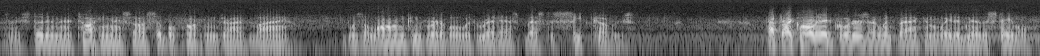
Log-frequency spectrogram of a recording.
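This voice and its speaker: An actor playing a hard-boiled, wisecracking private operator in a deadpan, sardonic, clipped 1940s radio noir style. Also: male voice, very deep voice, a little fast. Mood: deadpan, brooding. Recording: noisy vintage 1940s radio recording.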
